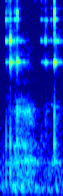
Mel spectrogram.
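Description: A large glass aftershave bottle is tapped with the fingers, giving three quiet, bright clinks with a high glassy ring that fades fast. It makes a nice tapping sound because the bottle is big and hollow.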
